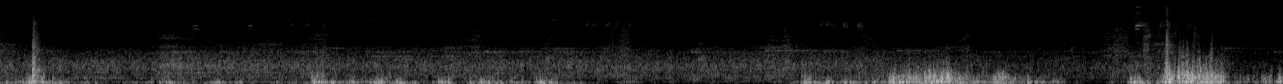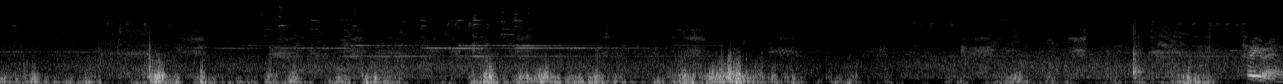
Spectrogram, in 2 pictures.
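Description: Hard breathing and effort sounds from a man doing a round of pull-ups on a wall-mounted bar and then dropping into press-ups, with short scuffs and knocks of his feet and body. The loudest breaths come about halfway through. A few faint ringing tones sound about two-thirds of the way in.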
